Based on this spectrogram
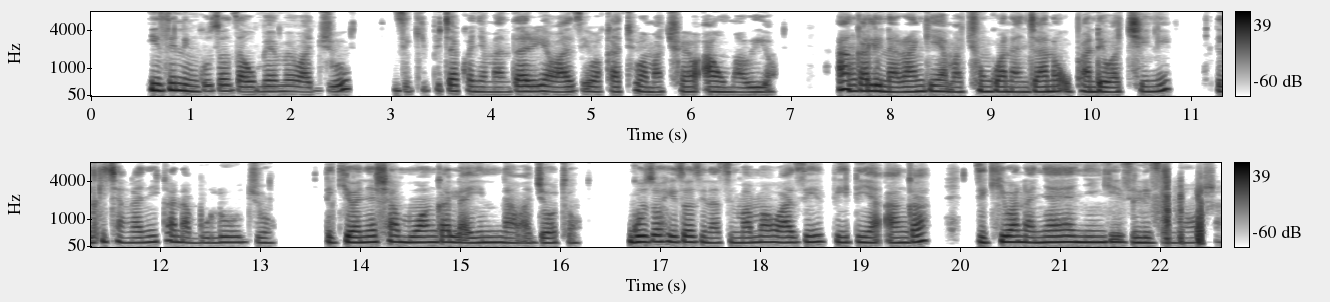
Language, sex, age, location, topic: Swahili, female, 25-35, Nairobi, government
